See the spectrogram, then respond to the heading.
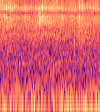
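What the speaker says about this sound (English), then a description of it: "It's raining, thunder and lightning" Rain falls steadily outdoors during a thunderstorm, a dense continuous hiss and patter with a low rumbling undertone, with no voices.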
